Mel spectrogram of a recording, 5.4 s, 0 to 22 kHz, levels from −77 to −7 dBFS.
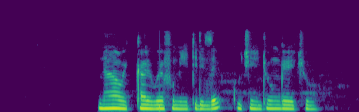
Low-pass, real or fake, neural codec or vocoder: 7.2 kHz; real; none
